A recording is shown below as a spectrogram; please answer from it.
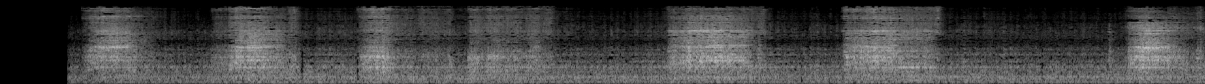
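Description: Band saw running steadily, its blade cutting a small piece of wood in short bursts: about six cuts, each a second or less, between stretches of the machine running on its own.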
